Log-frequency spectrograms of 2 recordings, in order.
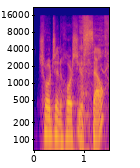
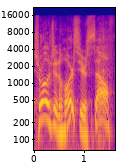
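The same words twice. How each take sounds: First: Slow, amused "Trojan horse yourself" as a question; "Trojan horse yourself" drawn out with a laugh, questioning; puzzled echo. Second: Loud, high, drawn-out "Trojan horse yourself"; "Trojan horse yourself" slow, higher and louder, rising at the end; incredulous repeat. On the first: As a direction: repeat "Trojan horse yourself" slowly, rising in disbelief. Baffled repeat of odd phrase. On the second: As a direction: belt out "Trojan horse yourself" slowly in mock disbelief. Mocking repeat after being doubted. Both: Real, not acted.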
